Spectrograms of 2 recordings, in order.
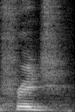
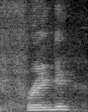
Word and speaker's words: fridge: in refrigerator is because when you shorten or abbreviate the word, you move the G sound from the beginning of a syllable to the end. So the syllable in fridge, if you didn't have the D, it would be frig. So you have to add the D in, otherwise it makes it a different word.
